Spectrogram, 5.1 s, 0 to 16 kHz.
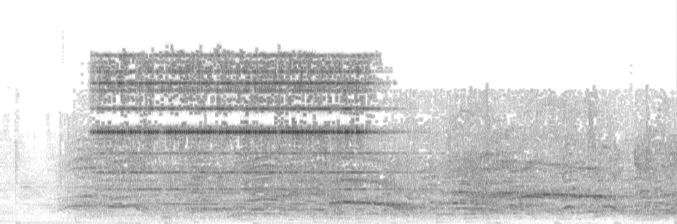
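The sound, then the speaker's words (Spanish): A school bell rings steadily for a couple of seconds at 9 a.m. on the first day of classes for 1,500 pupils in Cejín, Murcia, then stops, over the constant noisy chatter and shouting of a crowd of children. “Mañana sí, a las 9, vuelve a sonar el timbre para 1.500 alumnos.”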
